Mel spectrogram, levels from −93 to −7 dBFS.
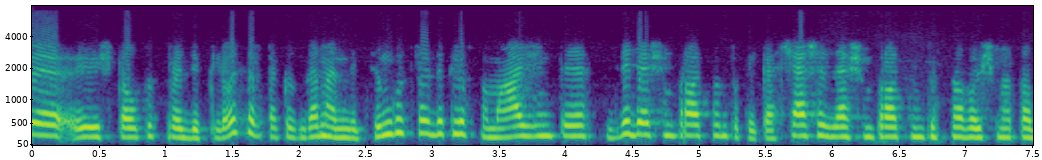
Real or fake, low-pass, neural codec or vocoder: real; 7.2 kHz; none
